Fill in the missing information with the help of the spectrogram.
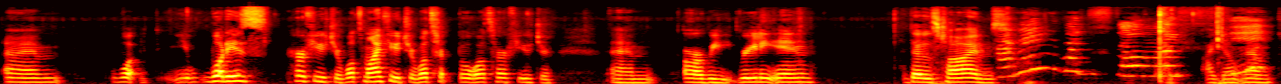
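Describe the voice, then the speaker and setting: A woman's voice: medium pitch, steady tone, slow pace, darkish tone. Woman, casual chat, rambling, laughs often, easygoing. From Ireland. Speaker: cross-stitch vlogger.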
